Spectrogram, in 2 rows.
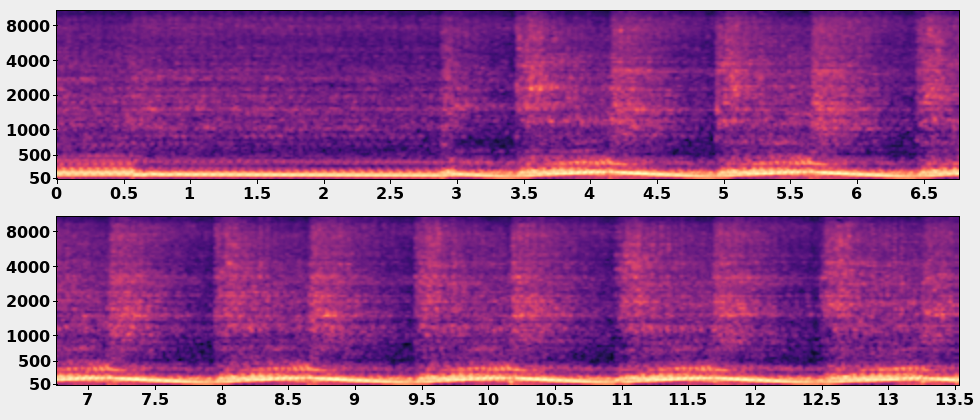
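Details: Toyota 1UZ V8 in a Ford Falcon, warm (about 160° on the gauge): idle holds steady, then surges up and down about every second and a half; idle hunting.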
